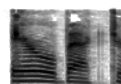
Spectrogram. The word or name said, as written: aerobacter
